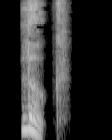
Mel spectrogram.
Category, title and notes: Speech > Solo speech
to look
english, pronunciation, voice, word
